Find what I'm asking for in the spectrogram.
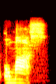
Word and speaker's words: Omos: So this one's going to be scratched from the record, but it was Bobby Lashley versus Omos, or Omos is how they actually pronounce it.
